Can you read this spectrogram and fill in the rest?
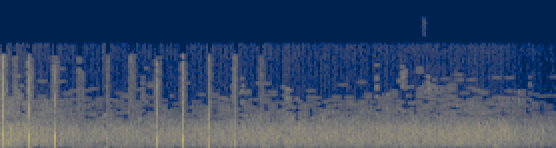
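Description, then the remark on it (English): Audience applause for honored guests at a Canadian Club of Toronto meeting for the Diverse City partner launch, with one crisp pair of hands clapping in a steady rhythm for the first few seconds before the softer crowd clapping carries on alone. “Ladies and gentlemen, please join me in applauding our very honorable guests.”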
